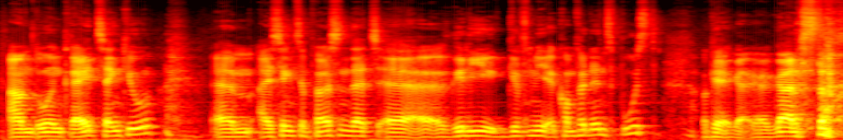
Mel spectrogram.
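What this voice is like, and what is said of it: Put-on German accent. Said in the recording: “Do your German accent.”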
